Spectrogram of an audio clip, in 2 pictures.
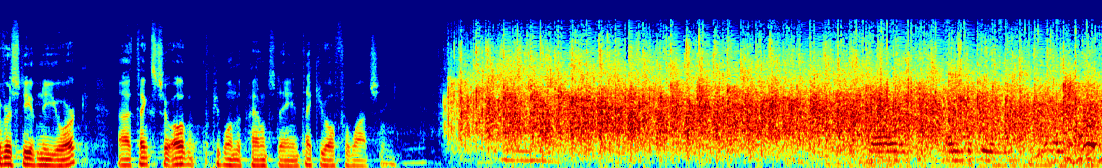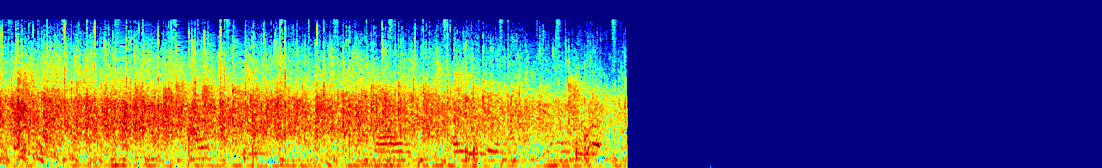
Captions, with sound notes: And it was so great, because it wasn’t as if I had been away for four years, six years, whatever. (LAUGHTER FROM THE PANEL) And that’s what I’m hoping to have in my theatre, you know? They have a really great kitchen in their rehearsal room! And that’s key! And you really do feel like you’re walking into something that you can walk into. And most places, for artists, aren’t like that.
